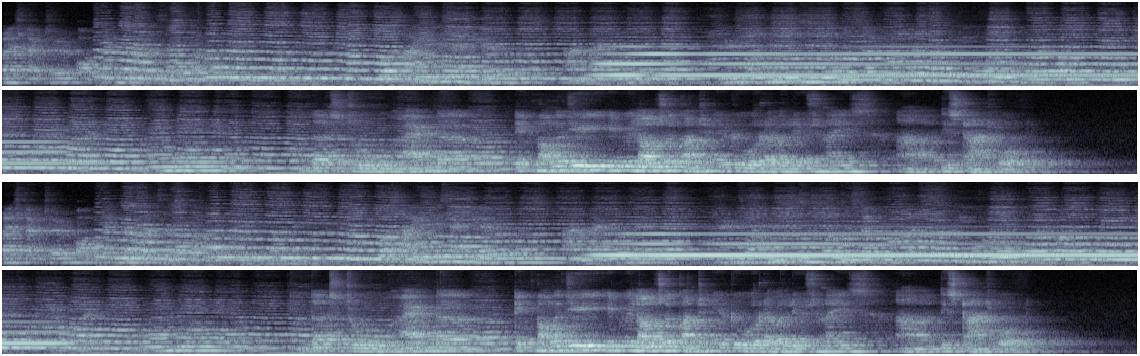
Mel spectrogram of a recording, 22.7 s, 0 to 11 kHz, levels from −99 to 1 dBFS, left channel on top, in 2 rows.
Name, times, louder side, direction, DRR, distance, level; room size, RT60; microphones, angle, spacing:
voice 1, 0.0-3.2 3.6-6.8 7.1-12.5, right 1 dB, 85° right, -5 dB, 0.5 m, -35 dB
sound 1, 0.9-17.2, left 1 dB, 80° left, 0.7 m, -30 dB
Wind instrument woodwind instrument, 5.8-12.1, right 5 dB, 10° right, 0.4 m, -25 dB
voice 2, 14.3-21.6, equal, 65° right, -3 dB, 0.9 m, -25 dB
2.8 x 2.5 x 3.7 m, 1.4 s
head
